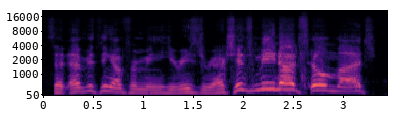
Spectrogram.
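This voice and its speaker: Hoarse joking man on a livestream. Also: high-pitched, sing-song, brisk, no room sound, studio quality. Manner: jokey, laughs often, reads chat aloud. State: hoarse, losing his voice. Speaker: sewing livestream host. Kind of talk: casual livestream chat.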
